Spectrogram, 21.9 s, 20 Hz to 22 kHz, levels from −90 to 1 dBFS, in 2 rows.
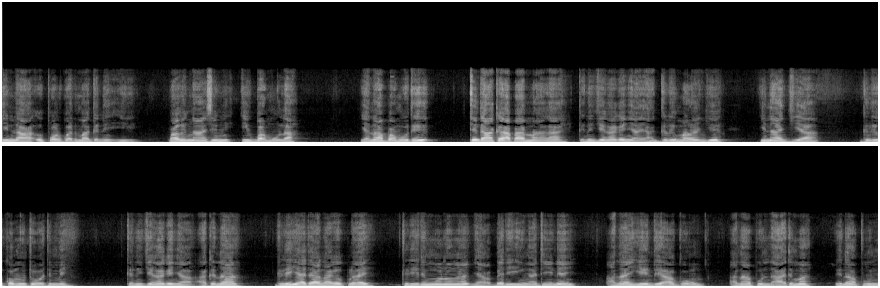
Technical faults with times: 0.00-21.90 low-delay AAC compression

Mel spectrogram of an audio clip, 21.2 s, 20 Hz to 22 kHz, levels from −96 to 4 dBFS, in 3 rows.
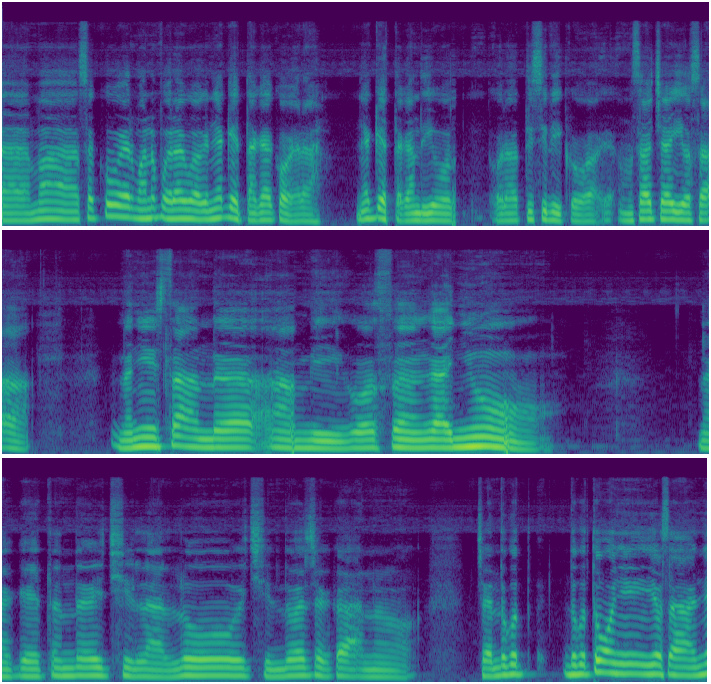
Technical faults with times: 4.50-4.53 lost LE Audio frames
8.41-18.39 time-stretched section
9.95-9.99 lost LE Audio frames
12.09-12.14 lost LE Audio frames
16.66-16.70 lost LE Audio frames

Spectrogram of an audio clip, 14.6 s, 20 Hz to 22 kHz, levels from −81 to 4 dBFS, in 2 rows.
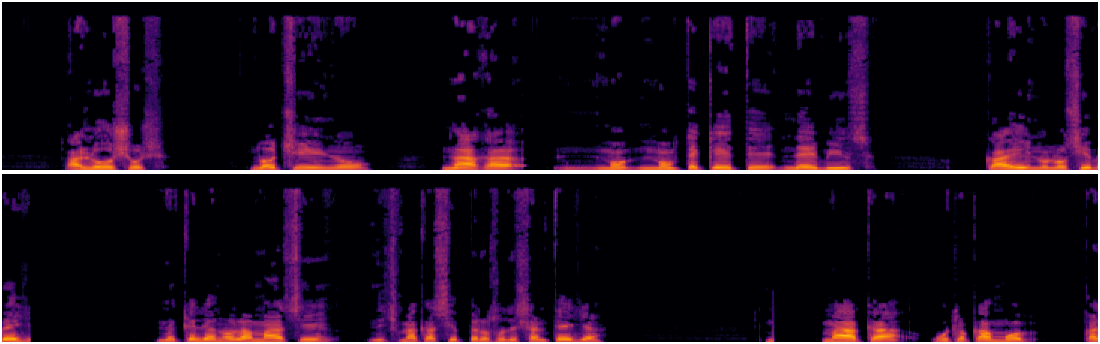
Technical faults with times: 7.50-8.16 stream reconnect
12.45-12.80 stream reconnect

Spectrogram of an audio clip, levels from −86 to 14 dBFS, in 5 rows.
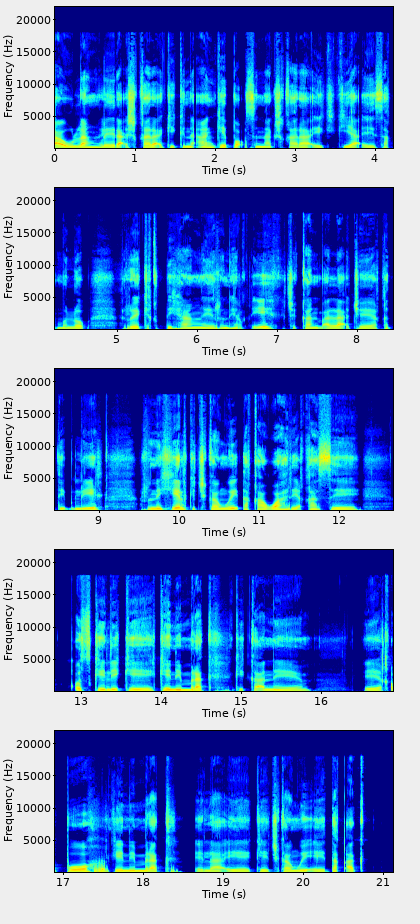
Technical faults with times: none

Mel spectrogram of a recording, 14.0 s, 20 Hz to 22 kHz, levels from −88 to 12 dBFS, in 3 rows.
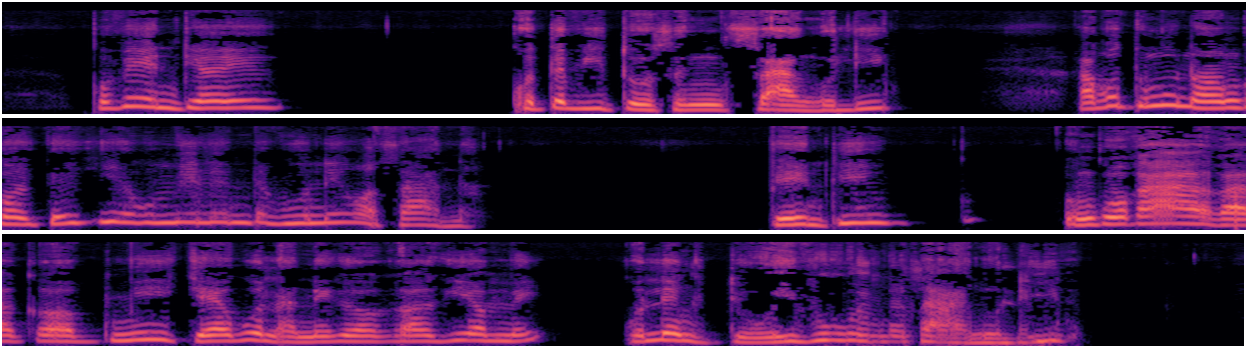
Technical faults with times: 12.41-13.81 repeated packet loss (robotic sound)

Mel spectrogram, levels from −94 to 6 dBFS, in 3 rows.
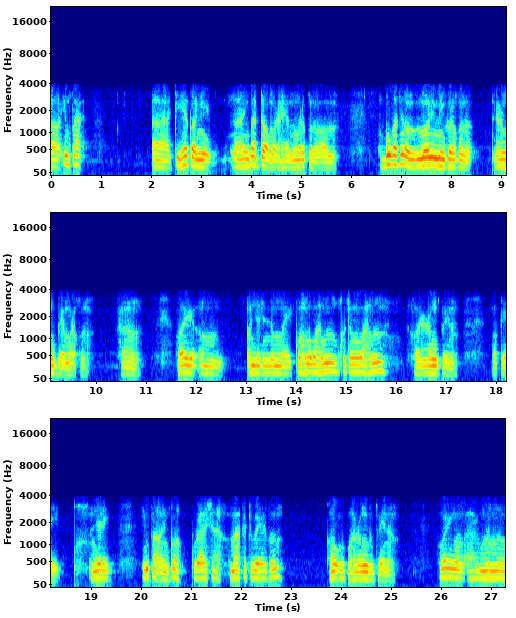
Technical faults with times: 0.00-27.28 GSM full-rate codec

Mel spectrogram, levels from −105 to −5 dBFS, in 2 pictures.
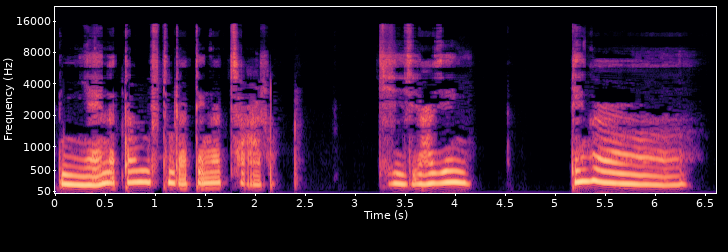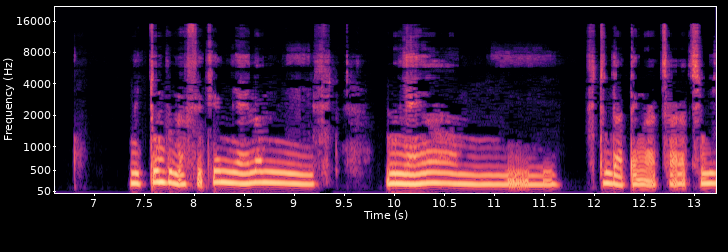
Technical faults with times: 0.00-13.22 HE-AAC compression
1.19-1.21 pre-echo

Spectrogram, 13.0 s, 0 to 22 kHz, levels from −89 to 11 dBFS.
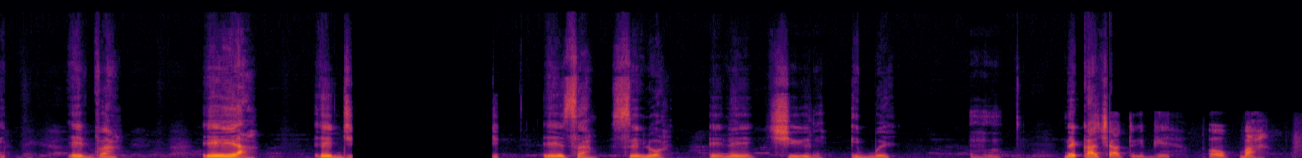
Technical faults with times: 3.52-4.99 digital broadcast dropout
11.08-13.03 input switched to a poorer device

